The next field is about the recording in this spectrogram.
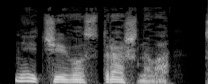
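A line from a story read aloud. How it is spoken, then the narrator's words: Calm reply. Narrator (Russian): спокойно ответил латыш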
